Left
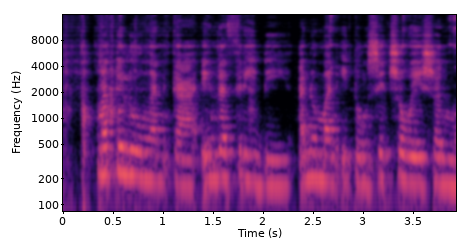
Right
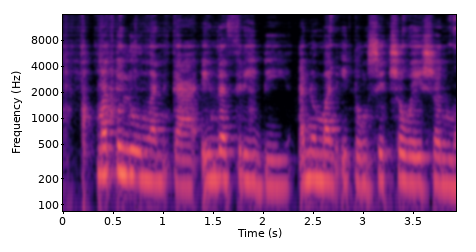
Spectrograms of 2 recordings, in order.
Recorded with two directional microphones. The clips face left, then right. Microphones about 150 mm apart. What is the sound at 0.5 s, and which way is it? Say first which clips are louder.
Speech: right 4 dB; 40° right (ahead or behind).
